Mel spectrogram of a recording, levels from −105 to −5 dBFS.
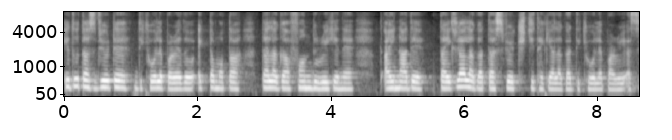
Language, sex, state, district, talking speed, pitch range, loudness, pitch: Nagamese, female, Nagaland, Kohima, 180 wpm, 180-200 Hz, -15 LUFS, 190 Hz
